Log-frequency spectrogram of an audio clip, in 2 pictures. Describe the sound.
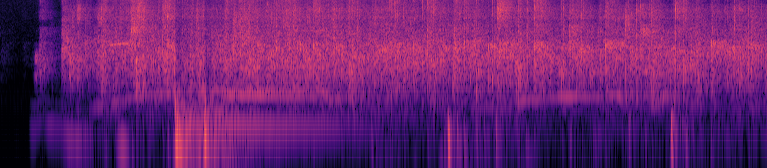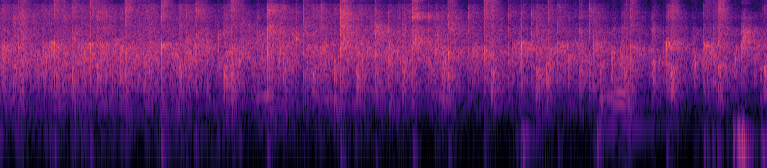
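Sustained audience applause, a dense crackle of many hands clapping that starts abruptly and holds steady throughout, with a few brief voiced sounds or cheers near the start.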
